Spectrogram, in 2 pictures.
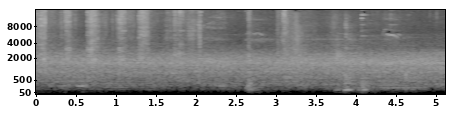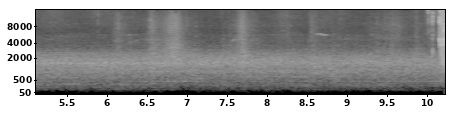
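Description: A knife scrapes and cuts through an avocado.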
